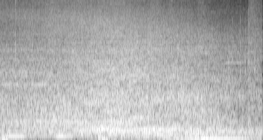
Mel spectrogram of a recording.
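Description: Volkswagen Beetle Dune on the road, a steady car engine and tyre drone that swells slightly mid-pass, continuous with no talk.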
